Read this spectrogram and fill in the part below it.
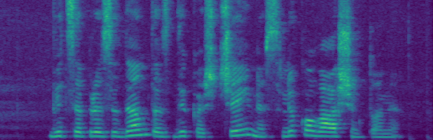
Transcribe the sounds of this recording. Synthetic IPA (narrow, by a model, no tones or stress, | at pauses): ʋʲɪt̪sʲɛpʲɾʲɛzʲɪd̪ʲɛnˑt̪ɐsd̪ʲɪkɐst͡ʃʲɛɪnʲɪslʲɪkoːʋɑːʃʲɪŋk̚t̪oːnʲɛ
